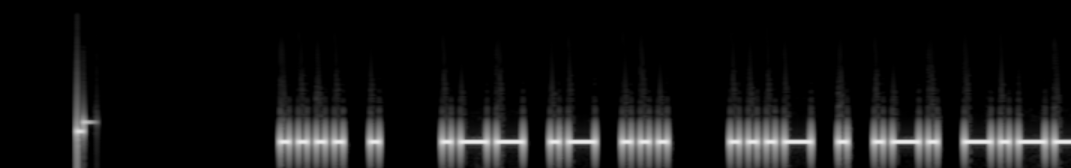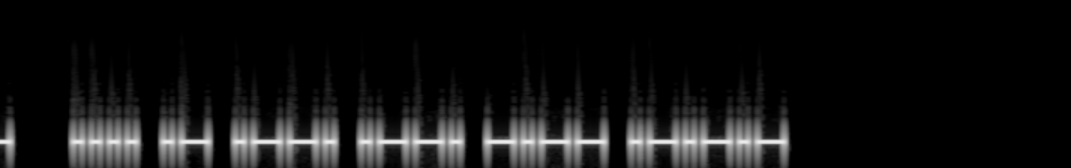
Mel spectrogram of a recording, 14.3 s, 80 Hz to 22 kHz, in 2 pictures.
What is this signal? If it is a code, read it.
Morse code, heard as a keyed tone, about 21 wpm, 700 Hz. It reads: HE WAS VERY HAPPY.
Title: Sentences with 2-Word Phrases - 20wpm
